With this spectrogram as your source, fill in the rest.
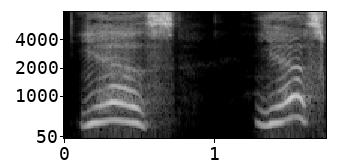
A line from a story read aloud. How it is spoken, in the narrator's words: cried Mary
